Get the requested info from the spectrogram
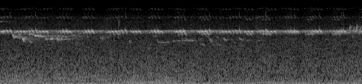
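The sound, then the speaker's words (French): A dense, continuous chorus of many crickets chirping together, a steady high-pitched shimmer filling the background with no voices present. “Beaucoup de grillons, d'insectes.”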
